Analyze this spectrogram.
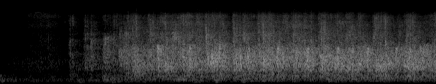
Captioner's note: audience applauding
